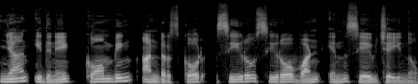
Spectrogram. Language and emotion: Malayalam, neutral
